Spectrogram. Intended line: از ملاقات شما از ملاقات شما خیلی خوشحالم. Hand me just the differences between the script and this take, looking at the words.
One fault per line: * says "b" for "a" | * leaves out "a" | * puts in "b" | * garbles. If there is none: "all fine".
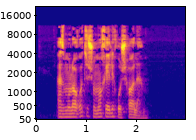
* leaves out "از ملاقات شما"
